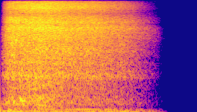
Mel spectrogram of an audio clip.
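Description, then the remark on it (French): A fizzing spritz gives off a bright, steady carbonated hiss for about a second and a half, loud, then fades out quickly into silence. No voices are present. “des spritz qui pétillent”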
